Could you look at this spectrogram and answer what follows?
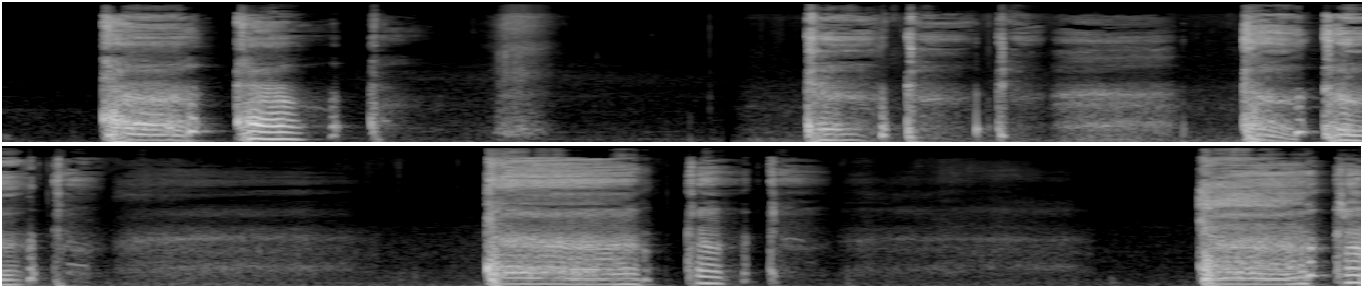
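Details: Sick girl with a congested, barky cough: repeated harsh barking coughs in clusters, with wet, congested breathing between bouts.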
